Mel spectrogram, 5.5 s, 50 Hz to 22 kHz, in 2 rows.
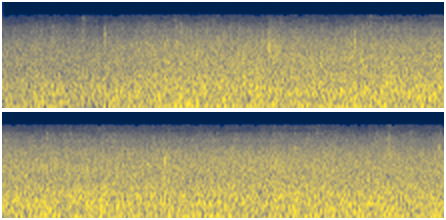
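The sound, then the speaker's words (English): Rain falls outside as a steady, even hiss of countless drops at a constant moderate level throughout, with no voices or other distinct sounds. “We should just pause for 5 seconds and let them get some rain sounds, okay? Starting now.”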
